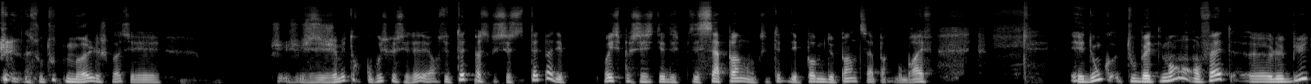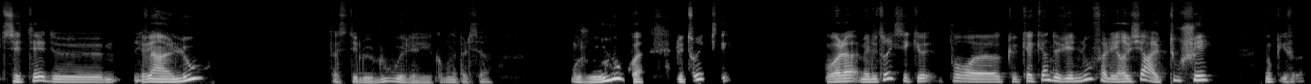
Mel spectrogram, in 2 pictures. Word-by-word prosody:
elles - - -2
sont - - -8
toutes 215 -6 -10
molles, 130 +3 +3
je - - -2
sais 120 - -10
pas, 125 - -4
c'est 105 -5 -6 1.1
j'ai - - -13
j'ai 100 0 -13
j'ai 100 +1 -5
jamais 115 - -1
trop - - -11
compris 120 +6 -6
ce - - -11
que 150 - -5
c'était 110 -8 -5
d'ailleurs, 130 0 -4
c'est 120 -2 -6
peut-être 225 - +3
parce - - -2
c'est - - -5
c 185 - -10
peut 210 - +2
être 210 - -8
pas 270 - +1
des - - -3 0.3
oui 160 - +4
c 160 - -6
parce 145 -1 -7
que 125 - -2
c'était 120 +1 -2
des 110 -2 -7
des 115 - -3
sapins, 140 +5 +3
donc 115 -8 -5
c'est 110 - -19
peut-être 140 0 -9
des 115 -3 -1
pommes 135 -2 0
de 115 - -1
pins 140 +7 -3
de 145 - -9
sapins. 115 +1 -8
Bon 105 - -12
bref 125 +4 -1 1.4
et 125 - +3
donc 200 - +1 0.2
tout 145 - -2
bêtement, 150 - +4
en 130 - +3
fait, 225 - +2
heu, 130 0 +2
le 130 +1 +5
but, 245 - +1
c'était 150 +8 +2
de, 115 -4 +1
mmh, 115 - -3 0.2
il - - -5
y - - -1
avait 135 - +5
un 125 -1 +6
loup 225 - +4 1.2
enfin, - - -7
c'était 110 - -6
le 100 -1 -3
loup 130 +5 -2
et - - -3
les 95 -1 -7
comment 110 +4 -10
on - - -3
appelle 100 -4 -10
ça? 105 -2 -12 0.8
On - - 0
jouait 110 +1 +1
au 145 - +7
loup, 260 +8 +8
quoi. 115 - +2 0.3
Le 125 - +2
truc 220 - +1
c'est - - -8 0.9
voilà, 135 +5 +5
mais 120 -1 +2
le 130 - +1
truc 265 +3 +1
c'est 155 - -4
que 145 +3 -2
pour, 140 -4 +1
heu, 125 -1 +3
que 130 - -6
quelqu'un 150 - 0
devienne 145 -5 +2
loup, 225 +8 +2
fallait 145 - +1
réussir 135 0 +3
à - - +3
le 120 - -2
toucher, 205 +2 +1 0.5
donc 130 -1 -3
il - - -4
faut - - -11
130 Hz, 230 wpm, -24 LUFS, 115-155 Hz, 1.4 s, loup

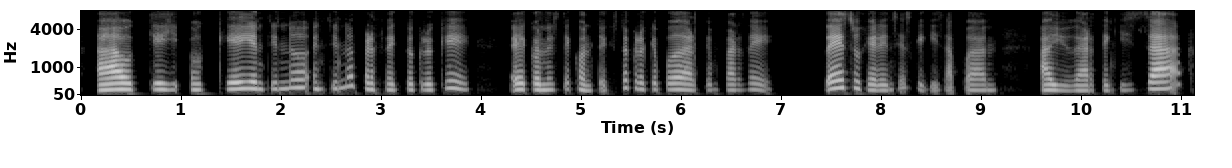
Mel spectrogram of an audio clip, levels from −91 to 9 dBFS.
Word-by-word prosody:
Ah, 205 +3 +10
okey, 215 -1 -1
okey, 225 +4 +2
entiendo, 240 +5 -2
entiendo 245 +7 -6
perfecto, 205 -4 -4
creo 200 0 -5
que, 240 -3 -4 0.4
eh, 215 +2 +2
con 205 -1 +1
este 205 +2 -9
contexto 200 +6 -7
creo 225 -4 -5
que 215 0 -9
puedo 215 0 -2
darte 195 -1 -2
un 205 - -22
par 195 -1 -9
de, 210 -1 -10 0.5
de 255 +4 +6
sugerencias 205 -3 -5
que, 185 - -14
quizá, 90 0 -13
puedan 190 0 -7 0.4
ayudarte. 180 -2 -2
Quizá, 230 - +3
210 Hz, 140 wpm, -23 LUFS, 195-230 Hz, 0.5 s, Ah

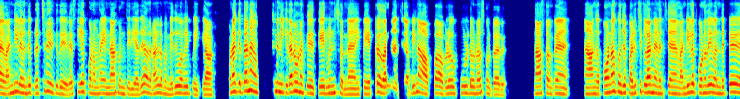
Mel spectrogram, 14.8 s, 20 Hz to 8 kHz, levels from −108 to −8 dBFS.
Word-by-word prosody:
வண்டியில 230 +5 +1
வந்து 220 +2 -2
பிரச்சனை 205 +8 -3
இருக்குது. 215 -5 -3
வெசையா 245 +8 -2
போனோம்னா 205 -1 -3
என்ன 190 0 -2
ஆகும்னு 195 -2 -6
தெரியாது. 170 +4 -3
அதனால 200 +1 -1
நம்ம 190 -3 -7
மெதுவாவே 205 +3 -1
போய்க்கலாம். 160 0 -1 0.3
உனக்கு 255 +1 +4
தானே 290 +2 +7
10 265 +3 -11
மணிக்கு 240 -4 0
தான 255 +3 +5
உனக்கு 215 -4 0 0.2
தேர்வுன்னு 205 +2 0
சொன்ன 175 -2 -1 0.2
இப்ப 175 - -16
8:30 250 0 0
தான 205 +2 +2
ஆச்சு 175 - -9
அப்டின்னு 225 +7 0
அப்பா 215 +4 -2
அவ்ளோ 190 +2 -2 0.2
கூல் 210 +1 -4
டவுனா 200 0 -1
சொல்றாரு. 170 -4 -3 0.6
நான் 205 +1 +2
சொல்றேன், 195 -1 +2 0.4
"நான் 185 0 +5
அங்க 190 -1 -2
போனா 230 +4 +5
கொஞ்சம் 220 -2 +1
படிச்சுக்கலாம்னு 225 +2 +3
நெனைச்சேன். 200 0 0
வண்டியில 220 +7 +2
போனதே 220 +2 +2
வந்துட்டு 200 +4 0
205 Hz, 170 wpm, -23 LUFS, 190-225 Hz, 0.6 s, தானே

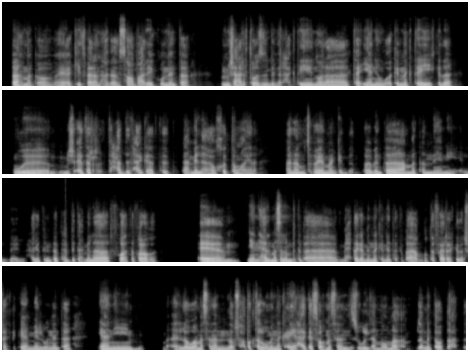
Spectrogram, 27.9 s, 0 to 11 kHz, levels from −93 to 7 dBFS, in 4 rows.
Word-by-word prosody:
فاهمك 85 -4 +3
آه، 75 0 -2
هي - - 0
أكيد - - -2
فعلًا 80 -1 0
حاجة 85 -1 -2
صعبة 80 +1 0
عليك، 85 +5 -1
وإن 85 - 0
أنت 85 +1 -1 0.5
مش 85 -1 +1
عارف 85 +3 +1
توازن 85 -1 0
بين - - -6
الحاجتين، 85 0 -1
ولا 80 -1 +2
ت - - -9
يعني 85 0 +2
وأكِنّك 85 +1 -1
تايه 85 -2 +2
كده، 85 0 -1 0.4
ومش 80 -1 +2
قادر - - -1
تحدد 90 -2 -3
حاجة 85 -1 -1
ت - - -7 0.2
تعملها 80 +1 0
أو 80 - -1
خطة - - -2
معينة، 75 0 -5 0.5
أنا 80 0 +3
متفهمك 80 -1 +2
جدًا. - - -11
طيب 85 0 0
أنت 95 +4 +1
عامةً 95 -4 +5
يعني، 80 -7 -3
ال 70 0 -14 0.2
الحاجات 85 +6 -5
اللي 95 - 0
أنت 90 - -1
بتحب 95 - -1
تعملها 95 0 +3
في - - -2
وقت - - +1
فراغك، 80 -2 +2 0.6
آمم، 80 -1 +5
يعني 80 0 0
هل 95 +2 +4
مثلًا 95 0 +4
بتبقى 75 -3 0
محتاجة 90 0 +1
منك 90 0 -1
إن 80 - -4
أنت 85 - -5
تبقى 75 0 -1
متفرغ 85 -1 -2
كده 85 +1 -2
بشكل 85 - -5
كامل، 85 0 0
وإن 80 0 -3
أنت 80 +1 -1 0.4
يعني 80 0 +3
م 80 - -5 0.5
اللي 95 +2 0
هو 95 0 +5
مثلًا 85 -2 0
لو 80 - +1
صحابك - - -2
طلبوا 90 -1 +2
منك 85 0 0
أي 85 - +1
حاجة، - - 0
سواء - - +1
مثلًا 85 - -1
نزول، 80 +1 -2
زي 75 - -2
ما 75 +1 -3
هُم 80 -1 +1 0.3
زي - - +2
ما - - -1
أنت - - -5
وضّحت، - - 0
85 Hz, 180 wpm, -26 LUFS, 80-85 Hz, 0.6 s, عامةً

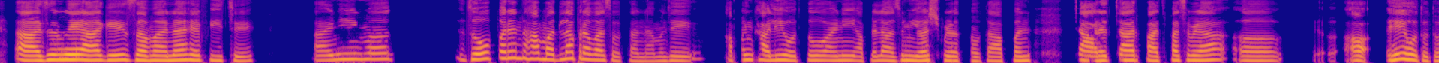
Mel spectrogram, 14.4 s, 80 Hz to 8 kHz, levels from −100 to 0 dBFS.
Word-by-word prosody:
आज 215 -2 +4 0.2
मै 245 0 +9
आगे 225 0 +4
जमाना 220 0 +4
है 230 - +3
पीछे. 205 -3 -5 0.6
आणि 240 +5 -3
मग 275 +1 -3 0.8
जोपर्यंत 310 +4 +2
हा 285 -1 +1
मधला 265 +2 +1
प्रवास 240 -7 -1
होता 190 -1 -10
ना, 180 0 -9
म्हणजे 195 +1 -5 0.4
आपण 240 +3 -3
खाली 230 -1 0
होतो 220 0 -2
आणि 215 0 -2
आपल्याला 205 +2 -4
अजून 215 +3 -1
यश 210 +1 +1
मिळत 205 -2 -1
नव्हतं. 190 +1 -7
आपण 205 +2 -3 0.5
4-4, 220 +1 +1
5-5 215 +1 -1
वेळा 225 0 +2 0.3
अ, 210 - -4 1.1
अ, 215 - +4 0.3
हे 250 +5 +5
होत 245 -6 +4
होतो, 190 -1 -3
220 Hz, 140 wpm, -26 LUFS, 210-245 Hz, 1.1 s, मै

